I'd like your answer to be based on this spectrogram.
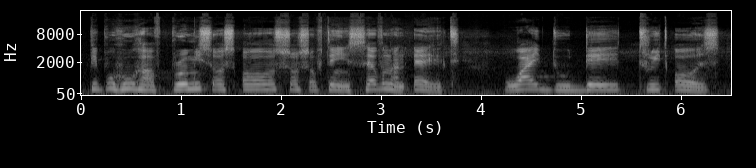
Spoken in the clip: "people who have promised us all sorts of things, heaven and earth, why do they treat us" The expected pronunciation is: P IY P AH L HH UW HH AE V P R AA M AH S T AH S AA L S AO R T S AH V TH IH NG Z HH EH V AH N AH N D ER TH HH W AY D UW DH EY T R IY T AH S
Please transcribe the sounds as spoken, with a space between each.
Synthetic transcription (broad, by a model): P IY P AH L HH UW HH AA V P R AA M AH S T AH S AA L S AO T S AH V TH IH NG S HH EH V AH N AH N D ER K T W AY D UW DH EY T R IY T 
